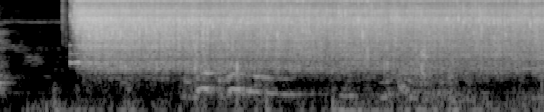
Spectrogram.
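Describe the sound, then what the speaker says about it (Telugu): Onions hit hot oil with a sudden loud hiss after a quiet moment, then settle into a continuous strong sizzle with faint stirring clinks, close to the pan, for a goat head meat curry. "నూనె మరిగింది ఉల్లిపాయలు వేసుకుందామండి"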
